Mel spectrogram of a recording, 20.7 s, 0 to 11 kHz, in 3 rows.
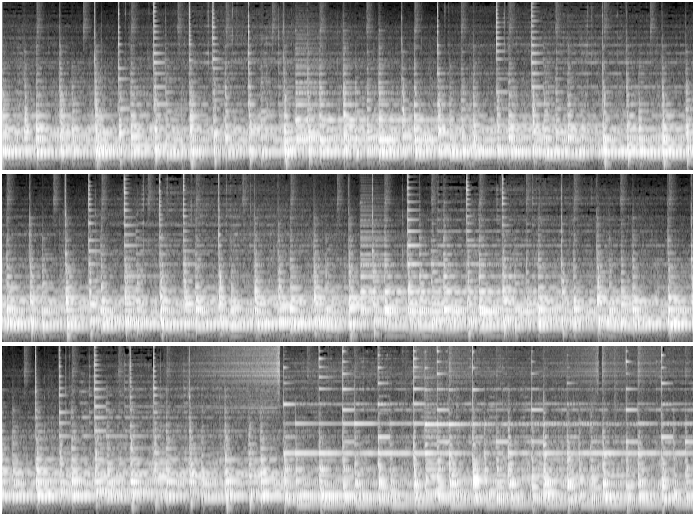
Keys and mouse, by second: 6.3 shift+click, 7.2 g, 8.3 click, 9.1 Tab, 10.1 click, 11.1 g, 13.5 shift+drag, 14.0-14.7 drag, 14.9-15.4 shift+drag, 15.6-16.0 middle drag, 16.4-18.1 shift+middle drag.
